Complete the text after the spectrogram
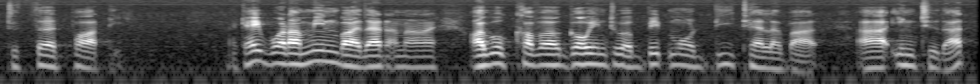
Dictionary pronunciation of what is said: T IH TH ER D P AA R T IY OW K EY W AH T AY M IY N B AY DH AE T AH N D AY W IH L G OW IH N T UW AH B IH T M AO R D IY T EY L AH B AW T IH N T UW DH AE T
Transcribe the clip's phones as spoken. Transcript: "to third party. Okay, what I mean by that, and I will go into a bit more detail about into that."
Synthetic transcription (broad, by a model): T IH TH ER D P AA R T IY OW K EY W AH T AY M IY N B AY DH AE T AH N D AY W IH L G OW IH N T UW AH B IH T M AO R D IY T EY L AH B AW T IH N T UW DH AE T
